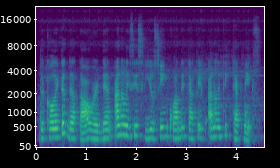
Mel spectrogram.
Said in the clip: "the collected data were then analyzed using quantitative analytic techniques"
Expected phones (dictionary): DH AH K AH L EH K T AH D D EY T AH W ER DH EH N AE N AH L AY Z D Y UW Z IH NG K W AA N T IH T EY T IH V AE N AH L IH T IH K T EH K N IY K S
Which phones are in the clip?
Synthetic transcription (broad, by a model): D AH K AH L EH K T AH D D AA T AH W ER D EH N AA N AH L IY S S Y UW S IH NG K W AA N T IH T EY T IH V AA N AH L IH T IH K T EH K N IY K S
